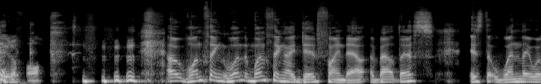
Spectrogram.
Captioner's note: laughter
